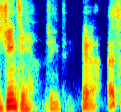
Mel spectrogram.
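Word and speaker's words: Jeanty: how to say his name Genty so it's Jey Jey yeah that's like that's one where like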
